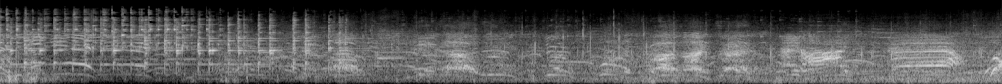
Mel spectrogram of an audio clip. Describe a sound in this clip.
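A crowd of spectators cheers and shouts encouragement outdoors.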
